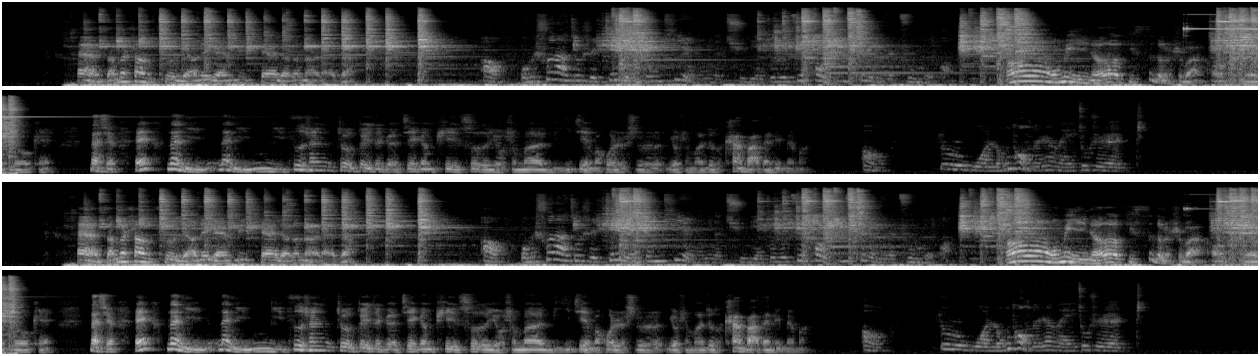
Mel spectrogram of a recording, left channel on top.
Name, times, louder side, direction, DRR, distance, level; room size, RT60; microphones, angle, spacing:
sound 1, 0.6-11.5 11.7-12.7, equal, 10° left, 0.6 m, -20 dB
voice 1, 0.7-3.6 10.0-20.6, right 4 dB, 55° right, 0.5 m, -27 dB
voice 2, 4.8-9.5 21.2-21.4 21.9-23.9, right 2 dB, 15° right, 0.8 m, -37 dB
sound 2, 11.8-13.4, left 16 dB, 65° left, 0.3 m, -27 dB
2.0 x 2.0 x 3.5 m
head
